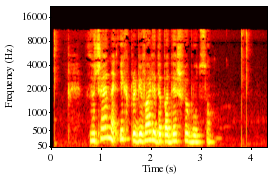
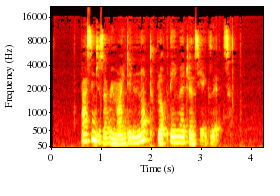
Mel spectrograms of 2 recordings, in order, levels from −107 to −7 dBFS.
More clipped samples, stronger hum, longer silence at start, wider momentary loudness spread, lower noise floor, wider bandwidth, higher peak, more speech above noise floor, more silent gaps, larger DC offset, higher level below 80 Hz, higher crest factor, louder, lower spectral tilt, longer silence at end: neither; neither; second, 0.05 s vs 0.6 s; first, 18 LU vs 11 LU; second, -39 dBFS vs -50 dBFS; second, 12 kHz vs 17 kHz; about the same, -2 dBFS vs 0 dBFS; second, 22 dB vs 35 dB; neither; neither; second, -58 dBFS vs -46 dBFS; about the same, 16 dB vs 16 dB; about the same, -17 LUFS vs -15 LUFS; about the same, -4 dB/octave vs -4.5 dB/octave; second, 0.4 s vs 0.6 s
